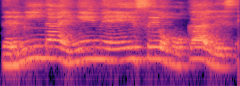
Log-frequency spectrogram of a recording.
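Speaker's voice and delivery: normal talking voice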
